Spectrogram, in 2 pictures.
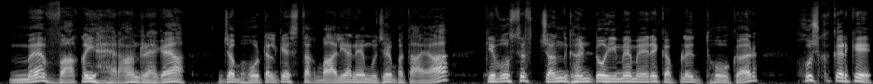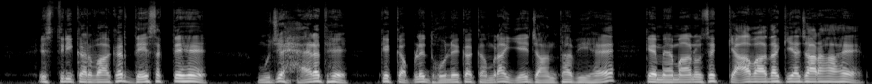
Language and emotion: Urdu, surprised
